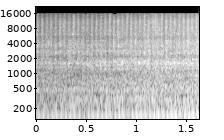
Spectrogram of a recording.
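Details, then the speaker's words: Ford 800 tractor after an exhaust change: steady, even low putter at idle with no ticking or misses; the engine sounds healthy and ready for plowing. "Sweet. Well, that sounds pretty nice. I think she's ready for plowing."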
